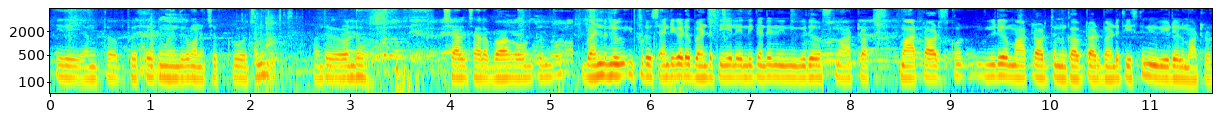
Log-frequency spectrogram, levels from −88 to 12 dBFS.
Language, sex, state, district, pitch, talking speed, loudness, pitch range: Telugu, male, Karnataka, Bellary, 135 Hz, 170 wpm, -17 LUFS, 130-140 Hz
